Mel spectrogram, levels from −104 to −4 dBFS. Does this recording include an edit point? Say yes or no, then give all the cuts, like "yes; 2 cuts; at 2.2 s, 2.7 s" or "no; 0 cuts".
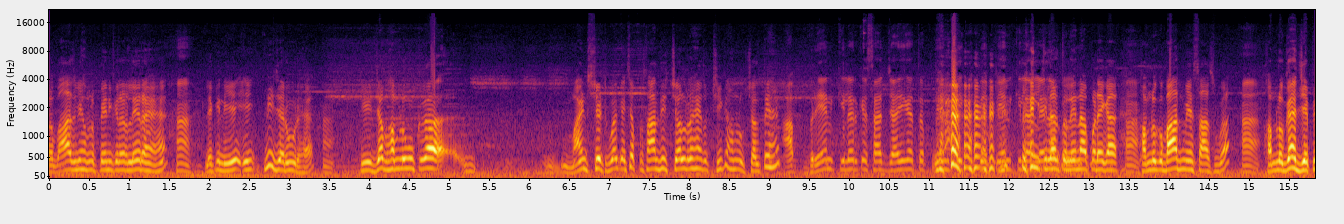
no; 0 cuts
